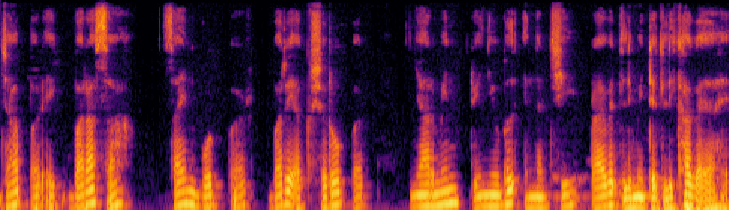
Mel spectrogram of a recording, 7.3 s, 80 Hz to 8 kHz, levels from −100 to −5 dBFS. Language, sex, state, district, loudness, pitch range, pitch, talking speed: Hindi, male, Arunachal Pradesh, Papum Pare, -20 LUFS, 105-125 Hz, 115 Hz, 155 wpm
